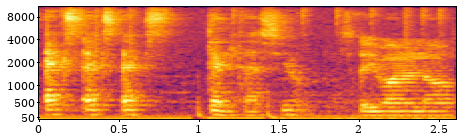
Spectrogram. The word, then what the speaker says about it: XXXTentacion: Try to pronounce. Xxxtentacion. XXXXtentacion. XXXXtentacion. Okay. XXXXtentacion. No, it's XXXXtentacion.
